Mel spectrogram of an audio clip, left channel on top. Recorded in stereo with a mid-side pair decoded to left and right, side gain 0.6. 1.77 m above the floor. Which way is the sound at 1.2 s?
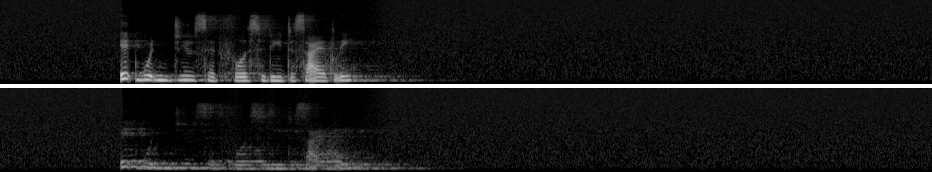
65° left.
